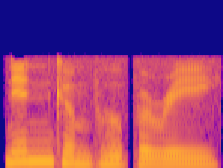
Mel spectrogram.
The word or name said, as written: nincompoopery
